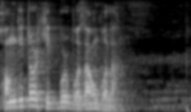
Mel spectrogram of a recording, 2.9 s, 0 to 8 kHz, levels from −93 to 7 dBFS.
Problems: constant background noise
